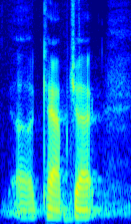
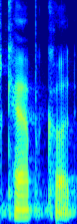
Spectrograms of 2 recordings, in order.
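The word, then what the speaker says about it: CapCut: we should ban a tick tock and and cap Jack in I should pronounce it right I guess cap cut in the United States it's clear to me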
